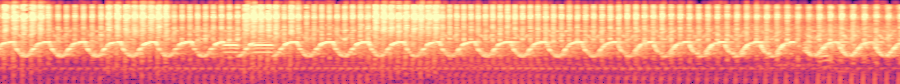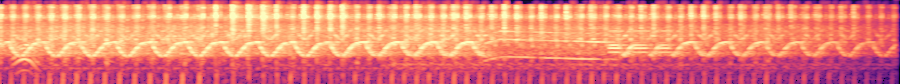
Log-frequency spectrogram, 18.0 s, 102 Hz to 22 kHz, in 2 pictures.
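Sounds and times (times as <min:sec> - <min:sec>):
fire truck siren yelping: 0:00.0 - 0:18.0.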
